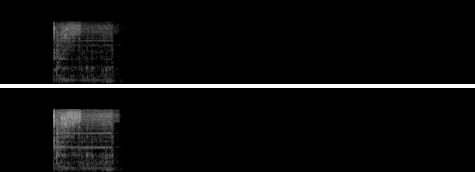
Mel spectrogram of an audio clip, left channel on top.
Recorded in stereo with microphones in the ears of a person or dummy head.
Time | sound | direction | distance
0.5 | a camera shutter | 30° right (ahead or behind) | 0.8 m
